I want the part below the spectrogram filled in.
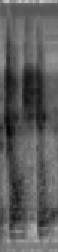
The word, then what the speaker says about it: Johnston: So my name is Antony Johnston, and it is spelled AntonyJohnston.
